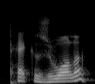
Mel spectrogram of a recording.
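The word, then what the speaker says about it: PEC Zwolle: in a row with a 60 win over pek zalla which is how they're pronounced and a 6-1 win for Atlanta against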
